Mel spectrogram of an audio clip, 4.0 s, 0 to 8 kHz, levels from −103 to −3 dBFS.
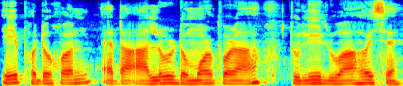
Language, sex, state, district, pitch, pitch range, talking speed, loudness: Assamese, male, Assam, Sonitpur, 110 Hz, 105-120 Hz, 135 wpm, -16 LUFS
